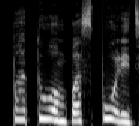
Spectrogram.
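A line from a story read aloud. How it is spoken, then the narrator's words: Pleading. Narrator (Russian): взмолилась Бьянка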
